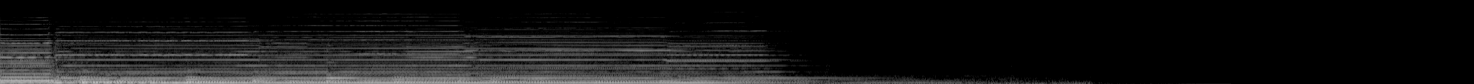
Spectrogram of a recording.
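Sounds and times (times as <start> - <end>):
French adventure orchestra music: 0.0 - 9.0.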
